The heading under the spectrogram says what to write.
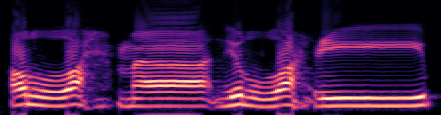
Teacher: رحمہ را کے بعد چونکہ ہاں ہے اس کی ادائیگی حلق سے ہوگی۔ الرحمن الرحیم، الرحیم، اس را کو بھی موٹا کر کے ہم پڑھیں گے۔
